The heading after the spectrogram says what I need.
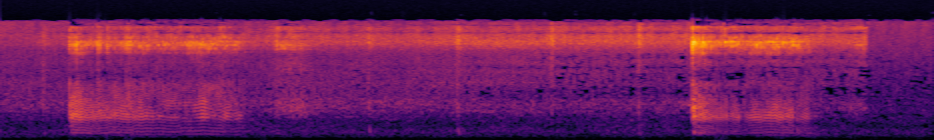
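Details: Two loud, rattling snores about five seconds apart, each over a second long, with quiet breathing between; snorer woken by own snoring; heavy snoring.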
